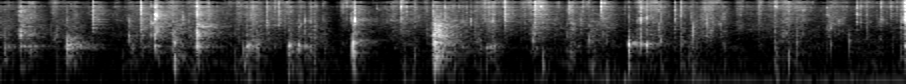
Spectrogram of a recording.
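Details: Pit Bull named Oliang gnawing his first raw ostrich paw inside a small room; loud crunching bites and cracking chews at irregular intervals, roughly two or three per second in busy stretches, over a faint low hum.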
